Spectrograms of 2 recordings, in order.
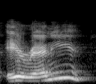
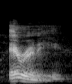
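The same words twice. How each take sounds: First: "Irene" said with stress on a middle "REN", ending in "ee"; attempted name pronunciation. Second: "Irene" said lower, stressed on the first syllable, "AIR-uh-nee"; second pronunciation attempt. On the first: Creator trying a viewer's name, "Irene" as ih-REN-ee. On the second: Creator correcting a viewer's name, "Irene" as AIR-uh-nee. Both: Real, not acted. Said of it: "I try to say these names".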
